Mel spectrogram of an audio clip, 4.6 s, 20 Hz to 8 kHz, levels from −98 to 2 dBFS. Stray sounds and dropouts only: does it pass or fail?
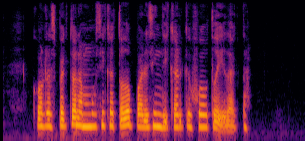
pass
